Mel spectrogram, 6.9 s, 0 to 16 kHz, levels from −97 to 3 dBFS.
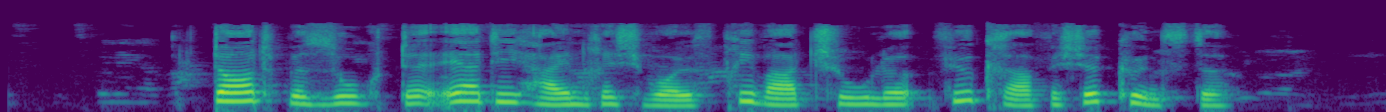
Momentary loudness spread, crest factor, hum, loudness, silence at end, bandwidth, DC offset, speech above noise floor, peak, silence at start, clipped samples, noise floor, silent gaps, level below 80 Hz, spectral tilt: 10 LU; 20 dB; none; -23 LUFS; 0.8 s; 8 kHz; under 0.1%; 45 dB; -4 dBFS; 1.05 s; under 0.1%; -68 dBFS; none; -64 dBFS; -6 dB/octave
